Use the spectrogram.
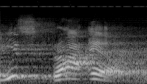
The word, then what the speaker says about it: Yisrael: Everybody say Yisrael. Yisrael. 3 syllables, Yisrael, which stands for, the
